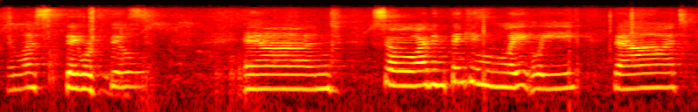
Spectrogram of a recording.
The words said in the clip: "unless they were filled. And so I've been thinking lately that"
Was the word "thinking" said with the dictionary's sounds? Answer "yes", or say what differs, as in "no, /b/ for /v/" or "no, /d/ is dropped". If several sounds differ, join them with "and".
yes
